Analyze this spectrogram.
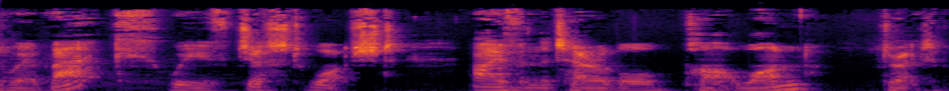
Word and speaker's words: Ivan: kind of opens with ivan or ivan that's how you say it even yvonne is the more russian way but like ivan is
